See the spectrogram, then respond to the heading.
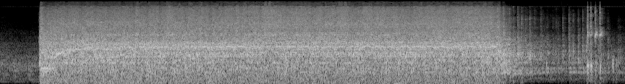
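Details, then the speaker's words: Troy Bilt 2410 snow blower that ran last year, tried on electric start with the key and primer and no fuel shutoff valve; the starter whirs steadily for several seconds but the engine never catches. Cranking, no start. "not happening okay so in order to have a small engine run you need air spark fuel compression and that equals combustion"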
